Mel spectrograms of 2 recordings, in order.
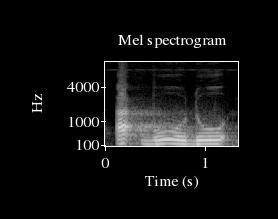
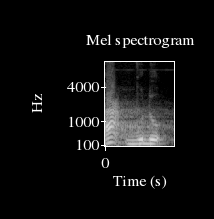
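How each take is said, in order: First: A vowel is held long. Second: The vowels are kept short. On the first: The speaker calls it wrong. "Jangan sekali-kali baca" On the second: The speaker calls it right. "udah dibaca pendek aja"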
